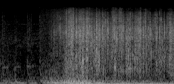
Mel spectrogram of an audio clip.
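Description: Crinkly rustling of a snack bag being rummaged through, starting softly and swelling after a moment into a steady, dense crackle with no voices.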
